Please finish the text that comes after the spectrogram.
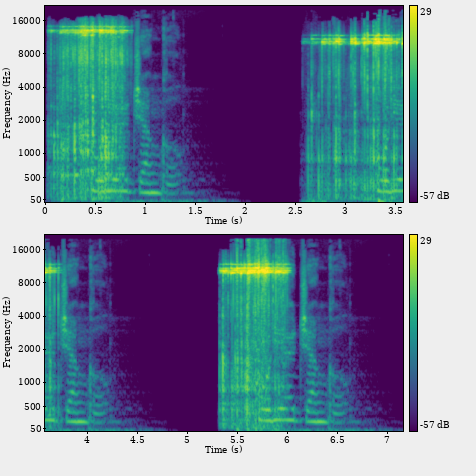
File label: chain falling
